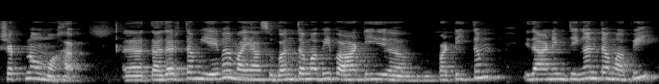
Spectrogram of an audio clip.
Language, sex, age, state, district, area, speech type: Sanskrit, female, 45-60, Tamil Nadu, Coimbatore, urban, spontaneous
